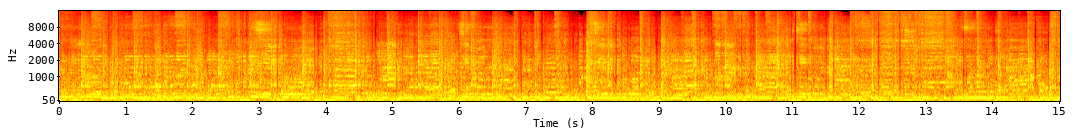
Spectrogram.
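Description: Loud live band music through the stage PA: a male singer over drums and a steady beat, recorded close to the stage.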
